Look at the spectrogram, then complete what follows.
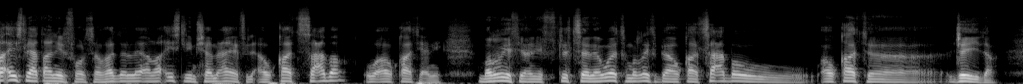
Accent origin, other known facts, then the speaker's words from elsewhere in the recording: Algeria; أنا من الجزائر، مولود الجزائر،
